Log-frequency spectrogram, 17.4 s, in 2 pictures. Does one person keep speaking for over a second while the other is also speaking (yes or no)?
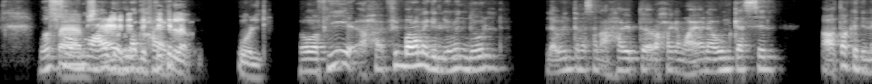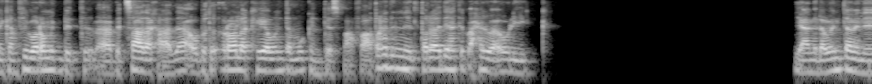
yes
